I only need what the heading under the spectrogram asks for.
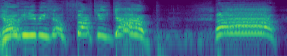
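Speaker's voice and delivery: high, loud mock fury; mock Gordon rage. Gordon yelling at a cocaine maker, mock furious. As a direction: rant like an outraged chef. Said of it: "He's like".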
